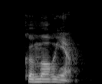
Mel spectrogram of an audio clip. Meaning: Comorian
- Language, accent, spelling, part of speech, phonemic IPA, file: French, France, comorien, adjective, /kɔ.mɔ.ʁjɛ̃/, LL-Q150 (fra)-comorien.wav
